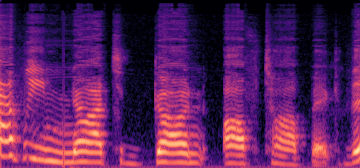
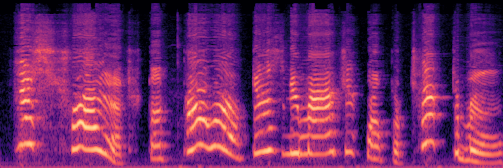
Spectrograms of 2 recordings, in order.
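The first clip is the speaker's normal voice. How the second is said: high, swooping cartoon mouse character voice; 8 semitones higher than usual. Replying as Mickey to a taunt aimed at him, Mickey Mouse impression. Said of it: "trying to do that Mickey Mouse impression".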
